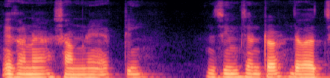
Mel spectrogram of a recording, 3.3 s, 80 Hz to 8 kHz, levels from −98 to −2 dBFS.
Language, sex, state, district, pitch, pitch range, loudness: Bengali, male, Tripura, West Tripura, 120 Hz, 115-125 Hz, -17 LUFS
